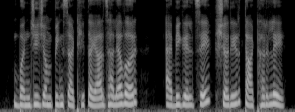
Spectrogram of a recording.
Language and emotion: Marathi, fearful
